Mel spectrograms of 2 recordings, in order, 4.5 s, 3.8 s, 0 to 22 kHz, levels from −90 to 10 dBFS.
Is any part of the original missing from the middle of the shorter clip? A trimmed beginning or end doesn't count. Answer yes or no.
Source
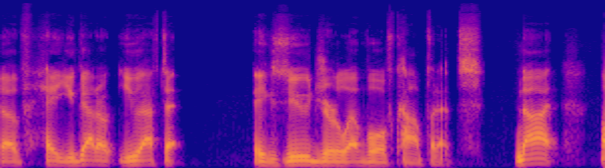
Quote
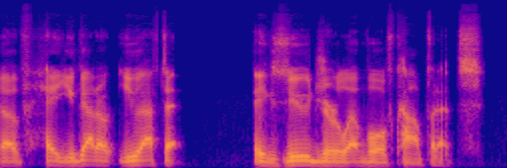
no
